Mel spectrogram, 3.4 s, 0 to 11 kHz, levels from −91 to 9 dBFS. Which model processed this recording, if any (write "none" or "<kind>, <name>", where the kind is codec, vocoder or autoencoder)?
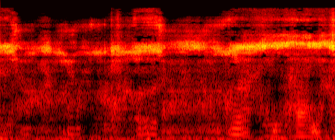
codec, SNAC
